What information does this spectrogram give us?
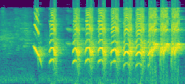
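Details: Female Javan myna call used to lure birds: a falling whistled note followed by a rapid, loud series of about eleven harsh, ringing squawks.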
